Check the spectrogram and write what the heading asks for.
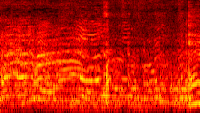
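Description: Several people talking over one another at once, with no music playing.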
